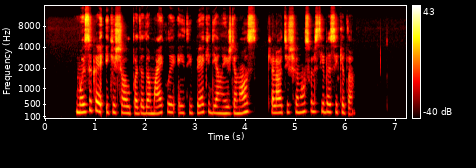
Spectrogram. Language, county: Lithuanian, Vilnius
